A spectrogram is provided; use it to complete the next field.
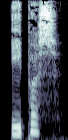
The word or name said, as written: epos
